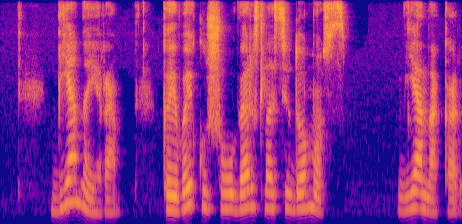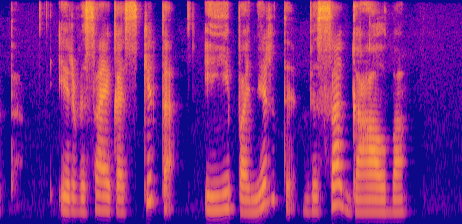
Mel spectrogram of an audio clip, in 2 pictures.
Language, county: Lithuanian, Klaipėda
